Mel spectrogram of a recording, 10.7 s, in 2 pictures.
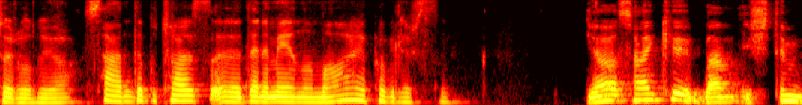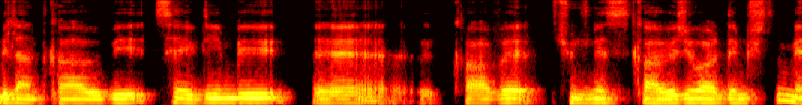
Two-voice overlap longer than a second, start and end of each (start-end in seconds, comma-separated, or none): none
